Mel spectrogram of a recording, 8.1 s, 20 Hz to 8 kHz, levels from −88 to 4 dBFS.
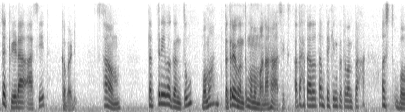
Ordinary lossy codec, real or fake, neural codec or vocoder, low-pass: Opus, 16 kbps; fake; codec, 16 kHz, about 1 kbps, DyCAST, with the encoder's durations; 7.2 kHz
